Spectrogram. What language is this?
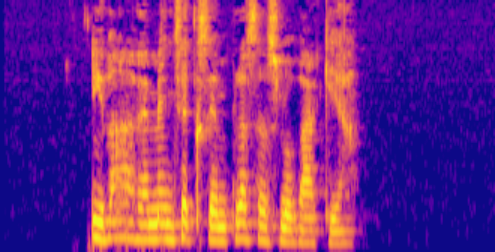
Catalan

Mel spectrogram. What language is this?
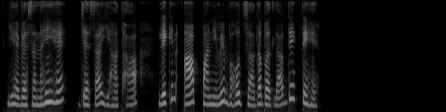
Hindi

